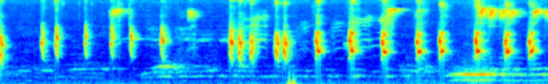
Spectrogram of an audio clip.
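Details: Angry, lively Yellow-vented bulbul cackling, kept to train the fighting mentality of other bulbuls: spaced sharp chips that speed into rapid rasping notes, about three per second, with a brief thump midway.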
